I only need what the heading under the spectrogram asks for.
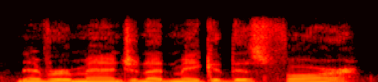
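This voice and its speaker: An actor playing a seasoned expedition commander in a fantasy game, wry, commanding and philosophical, with folksy turns of phrase. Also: male voice, lowish voice, steady tone, normal speed. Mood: reflective.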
